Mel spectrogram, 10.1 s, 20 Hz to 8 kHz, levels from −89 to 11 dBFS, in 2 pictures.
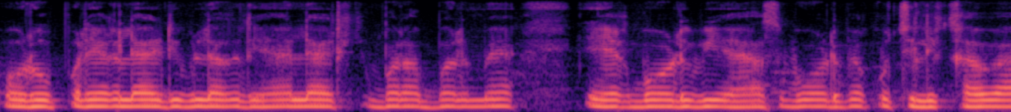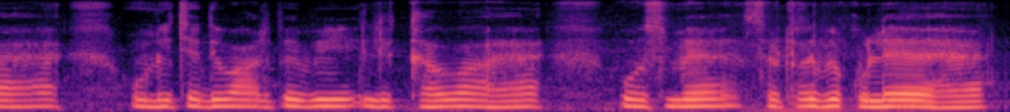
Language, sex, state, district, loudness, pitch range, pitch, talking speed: Hindi, male, Uttar Pradesh, Saharanpur, -17 LUFS, 170-175 Hz, 175 Hz, 215 wpm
